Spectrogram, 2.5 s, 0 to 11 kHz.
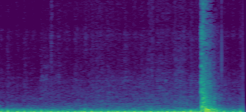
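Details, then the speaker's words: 1957 DeSoto Firesweep hot rod V8 through side pipes: loud lumpy idle with uneven puffing chuffs on each pulse, indicating an exhaust leak. "oh yeah those side pipes beautiful exhaust leak too to go with it god you can't have that or maybe you can"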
